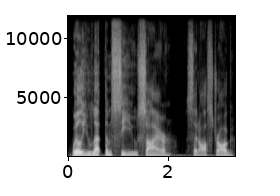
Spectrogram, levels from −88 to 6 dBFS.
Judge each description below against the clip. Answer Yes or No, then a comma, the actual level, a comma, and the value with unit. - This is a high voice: No, low, 115 Hz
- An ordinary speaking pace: Yes, average, 160 wpm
